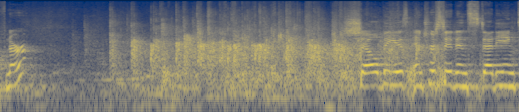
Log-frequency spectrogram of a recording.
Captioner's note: audience applauding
